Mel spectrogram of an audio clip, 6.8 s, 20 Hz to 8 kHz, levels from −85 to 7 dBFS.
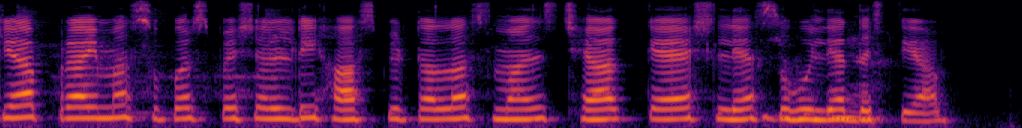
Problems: background sounds at intervals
